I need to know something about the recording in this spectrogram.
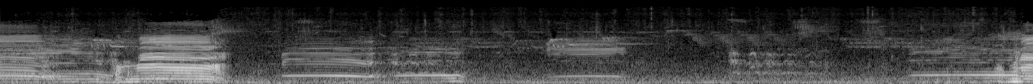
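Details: Several cattle low in a traditional shed at night: a loud opening moo, then a run of shorter, softer calls overlapping one another, with a louder moo at the end.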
